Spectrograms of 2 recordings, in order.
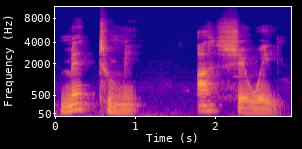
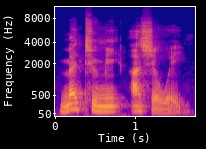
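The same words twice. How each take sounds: First: It is said slowly. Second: It is said at normal speed.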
